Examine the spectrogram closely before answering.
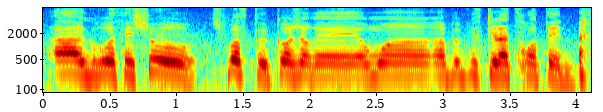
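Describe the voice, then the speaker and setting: A man's voice: sits high, moderate pace. A man, animatedly telling stories as an interview guest, constantly checking that the listener follows. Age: 20s. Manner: animated storytelling, frequent "tu vois". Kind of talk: casual street slang chat.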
